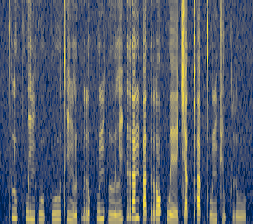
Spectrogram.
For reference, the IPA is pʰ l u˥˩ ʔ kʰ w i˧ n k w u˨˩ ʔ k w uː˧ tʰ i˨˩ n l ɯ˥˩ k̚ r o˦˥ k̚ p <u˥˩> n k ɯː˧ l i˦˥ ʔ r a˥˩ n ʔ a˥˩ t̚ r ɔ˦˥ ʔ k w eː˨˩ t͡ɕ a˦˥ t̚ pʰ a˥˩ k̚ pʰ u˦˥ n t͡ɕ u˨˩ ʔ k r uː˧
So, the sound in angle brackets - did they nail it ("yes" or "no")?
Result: yes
